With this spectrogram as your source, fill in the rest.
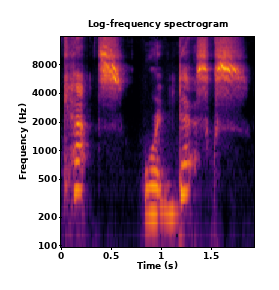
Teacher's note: The final Z completely loses its voicing when it comes after a voiceless consonant.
